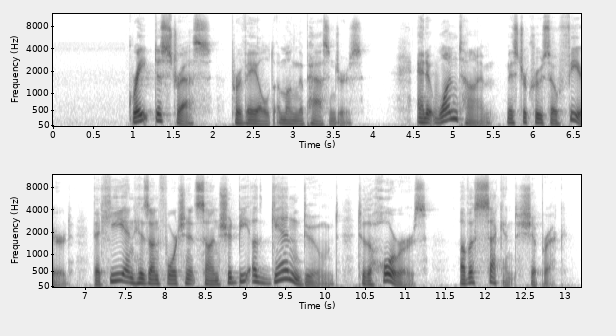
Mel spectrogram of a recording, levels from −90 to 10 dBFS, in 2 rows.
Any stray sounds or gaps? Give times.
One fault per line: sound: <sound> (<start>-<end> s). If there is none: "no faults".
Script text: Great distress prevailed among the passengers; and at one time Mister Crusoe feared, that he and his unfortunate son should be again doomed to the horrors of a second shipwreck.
no faults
